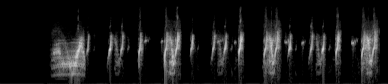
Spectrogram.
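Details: Quail calling in a quick, irregular run of short chirping notes, some rising sharply, others clipped, bunched into small groups across about three seconds; no other sounds stand out.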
